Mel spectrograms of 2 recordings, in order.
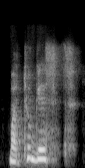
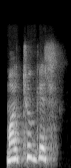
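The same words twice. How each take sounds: The two takes are said the same way.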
